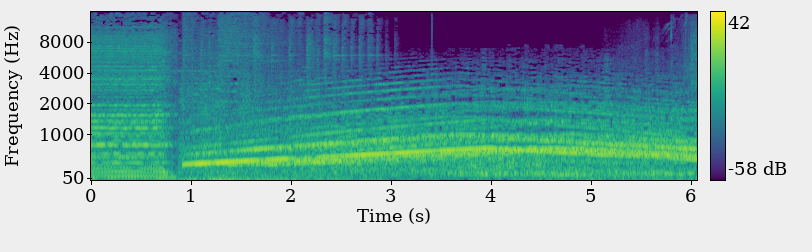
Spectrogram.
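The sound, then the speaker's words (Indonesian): Air raid sirens wail loudly in the city of Ashkelon, southern Israel, on a Tuesday night as the military intercepts a barrage of rockets fired from Gaza; the tone slides slowly upward and then eases down in a long sustained rise, with no voices over it. “Sementara itu, sirine meraung-raung di kota Ashkelon di Israel Selatan pada Selasa malam ketika militer mencegat rentetan serangan roket terbaru yang ditembakkan oleh militan Hamas dari jalur Gaza.”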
